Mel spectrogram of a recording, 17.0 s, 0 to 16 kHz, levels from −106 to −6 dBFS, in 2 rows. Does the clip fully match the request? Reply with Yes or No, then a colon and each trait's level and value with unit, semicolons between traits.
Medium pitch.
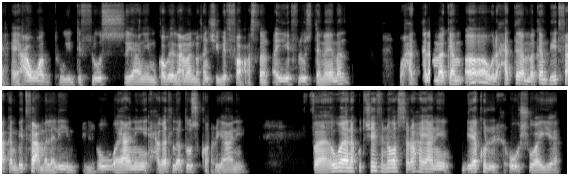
No: low, 120 Hz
